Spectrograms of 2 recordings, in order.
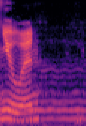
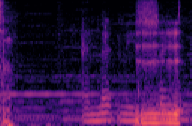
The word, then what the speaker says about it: Nguyen: It's Nguyen. Not Nguyen, Christ sakes. Nguyen. Yeah, why do you spell it like that? Spell like it's just new not that yen.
